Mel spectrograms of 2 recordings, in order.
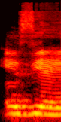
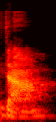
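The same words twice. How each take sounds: First: The letters are spoken with English letter names. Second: The letters are spoken with Italian letter names. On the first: "But S D A is fine" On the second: "Like in Italian, we say S D A"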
